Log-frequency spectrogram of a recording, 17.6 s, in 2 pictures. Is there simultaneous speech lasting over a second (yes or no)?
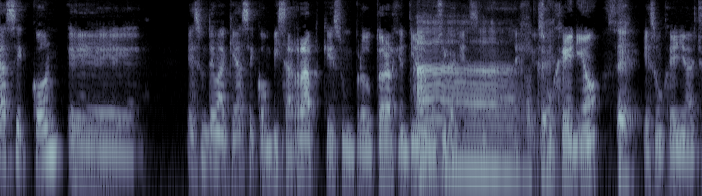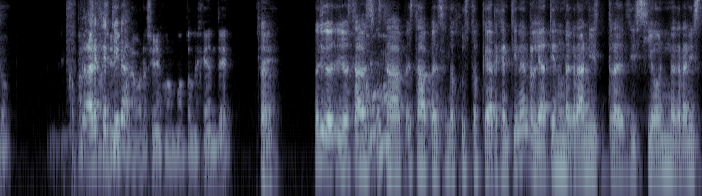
yes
